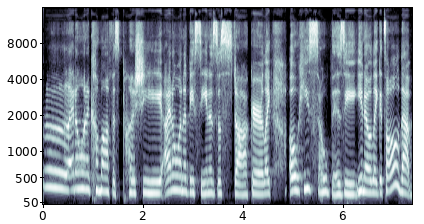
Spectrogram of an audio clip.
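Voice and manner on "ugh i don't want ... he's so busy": fretting, self-doubting, negative inner critic voice. Speaker acts out the inner voice that keeps people from acting: mock negative inner voice. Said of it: "that negative Nancy voice that goes".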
